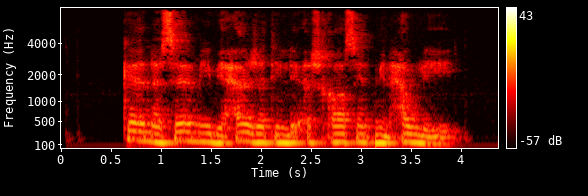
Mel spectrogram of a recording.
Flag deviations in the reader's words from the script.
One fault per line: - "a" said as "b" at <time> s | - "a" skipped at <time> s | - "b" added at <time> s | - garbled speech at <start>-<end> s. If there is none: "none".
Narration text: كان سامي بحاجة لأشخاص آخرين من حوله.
- "آخرين" skipped at 3.0 s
